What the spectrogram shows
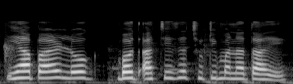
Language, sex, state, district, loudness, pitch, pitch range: Hindi, female, Bihar, Samastipur, -16 LUFS, 290 Hz, 260-295 Hz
